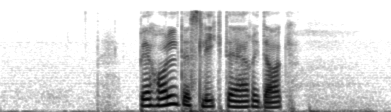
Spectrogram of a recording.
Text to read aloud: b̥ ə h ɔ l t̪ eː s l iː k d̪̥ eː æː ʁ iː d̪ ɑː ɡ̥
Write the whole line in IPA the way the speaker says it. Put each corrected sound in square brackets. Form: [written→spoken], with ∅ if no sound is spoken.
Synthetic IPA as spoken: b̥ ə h ɔ l [t̪→d̪] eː s l iː k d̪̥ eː æː ʁ iː d̪ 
